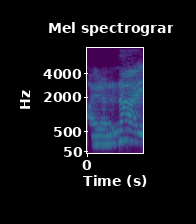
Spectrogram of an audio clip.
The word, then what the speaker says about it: Adonai: Can't pronounce this one. You just got to know that this is the name of God. Oh, would you say Adonai? Adonai, exactly. Oh, yeah, Adonai.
